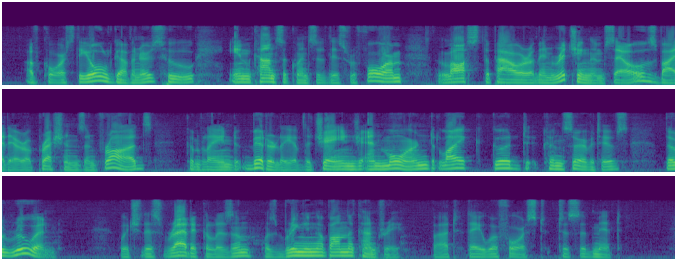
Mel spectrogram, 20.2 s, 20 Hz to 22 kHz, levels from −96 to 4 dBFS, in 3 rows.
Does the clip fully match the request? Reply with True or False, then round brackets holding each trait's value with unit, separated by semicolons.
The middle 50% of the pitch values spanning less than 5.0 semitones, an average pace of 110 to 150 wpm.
False (5.3 semitones; 145 wpm)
